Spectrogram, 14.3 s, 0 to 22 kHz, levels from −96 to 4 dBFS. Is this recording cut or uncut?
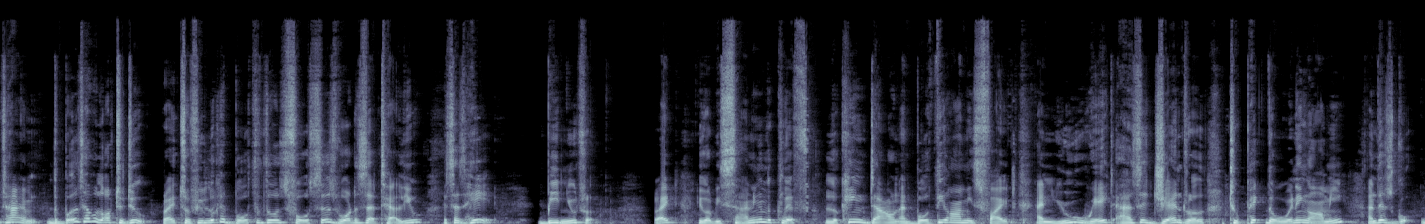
uncut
